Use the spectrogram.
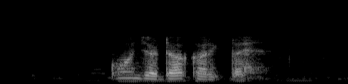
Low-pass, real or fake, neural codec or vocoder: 3.6 kHz; real; none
